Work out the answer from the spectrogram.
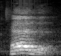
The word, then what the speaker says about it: هذا: هذا فاكرها ولا نسيها؟ هذا، هذا دي مالها؟ فيها ألف برضو هنا ينطق ولا يكتب، هنا برضو في هنا ألف ينطق ولا يكتب.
